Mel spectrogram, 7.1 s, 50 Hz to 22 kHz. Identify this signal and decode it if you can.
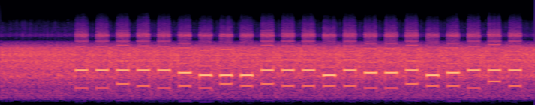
DTMF, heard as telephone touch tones, dialled by machine, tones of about 160 ms, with phone line noise. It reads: 33963517496646229453#6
